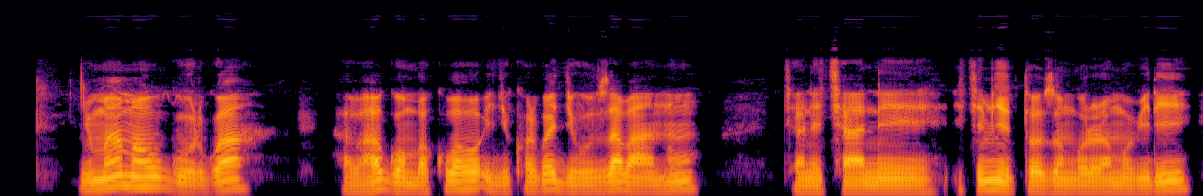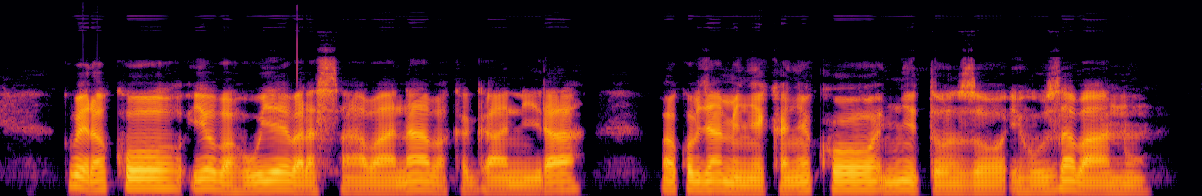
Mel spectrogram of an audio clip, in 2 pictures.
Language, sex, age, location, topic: Kinyarwanda, male, 18-24, Nyagatare, government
